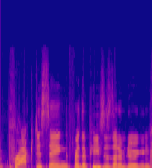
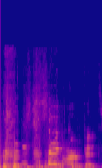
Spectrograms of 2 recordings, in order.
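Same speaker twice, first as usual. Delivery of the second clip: laughing; 4 dB quieter, much slower than usual. Real, not acted. Laughing at the armpits joke.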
